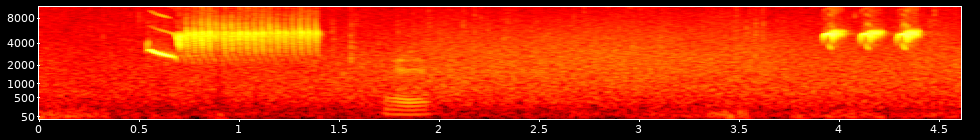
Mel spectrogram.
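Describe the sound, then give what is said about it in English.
A bird crying: a high, buzzy trill lasting under a second, then after a pause three short, sharp high chirps in quick succession over a faint steady background hiss. “Might be a second bird crying.”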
